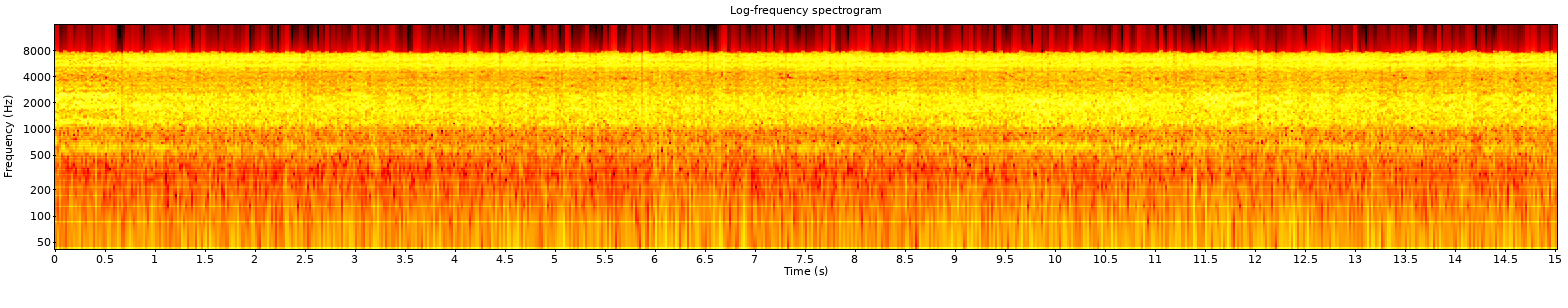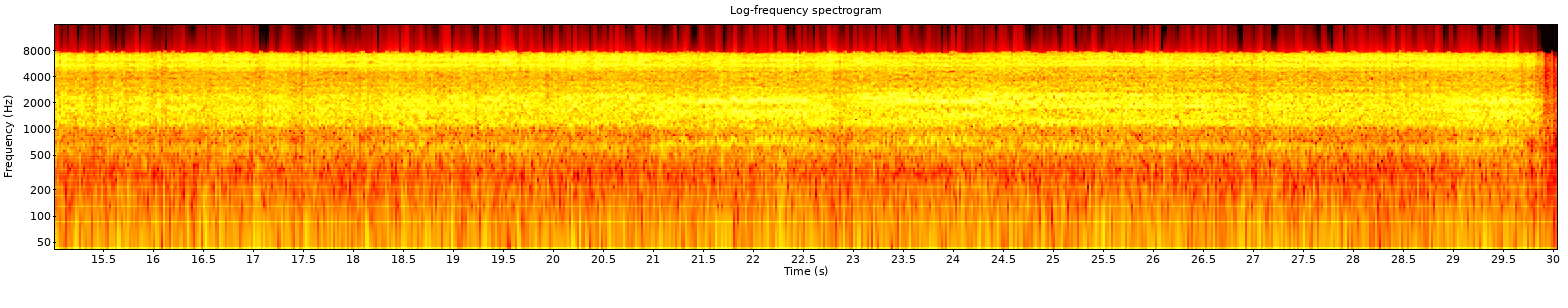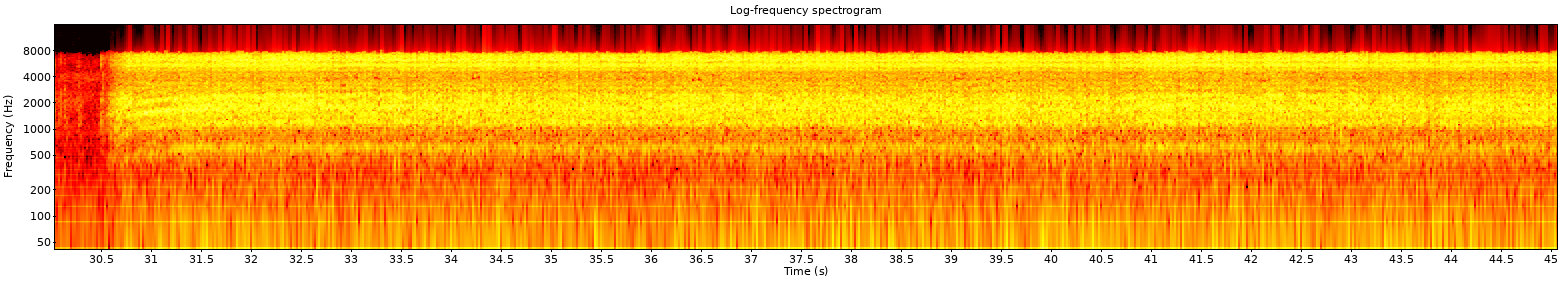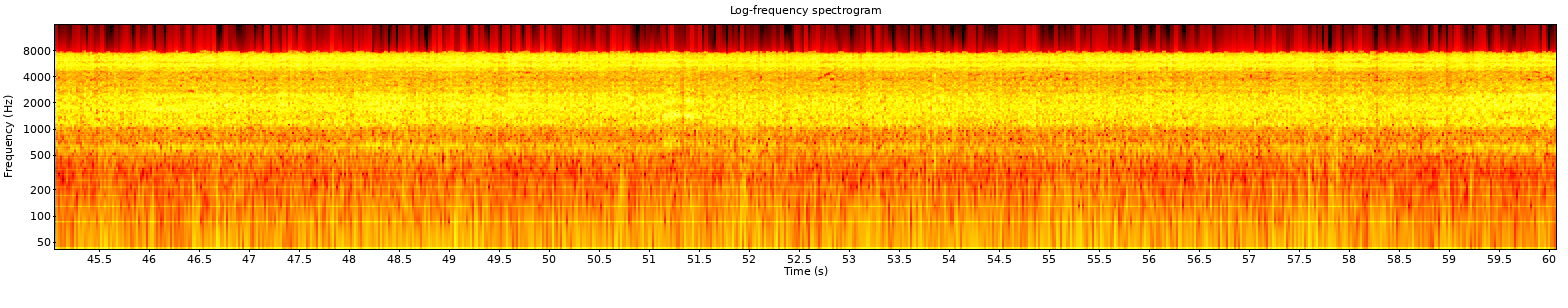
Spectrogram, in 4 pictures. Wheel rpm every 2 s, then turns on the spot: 160, 160, 160, 160, 160, 160, 160, 160, 160, 160, 160, 160, 160, 160, 140, 110, 160, 160, 160, 160, 160, 160, 160, 160, 160, 170, 160, 160, 160, 160.
none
